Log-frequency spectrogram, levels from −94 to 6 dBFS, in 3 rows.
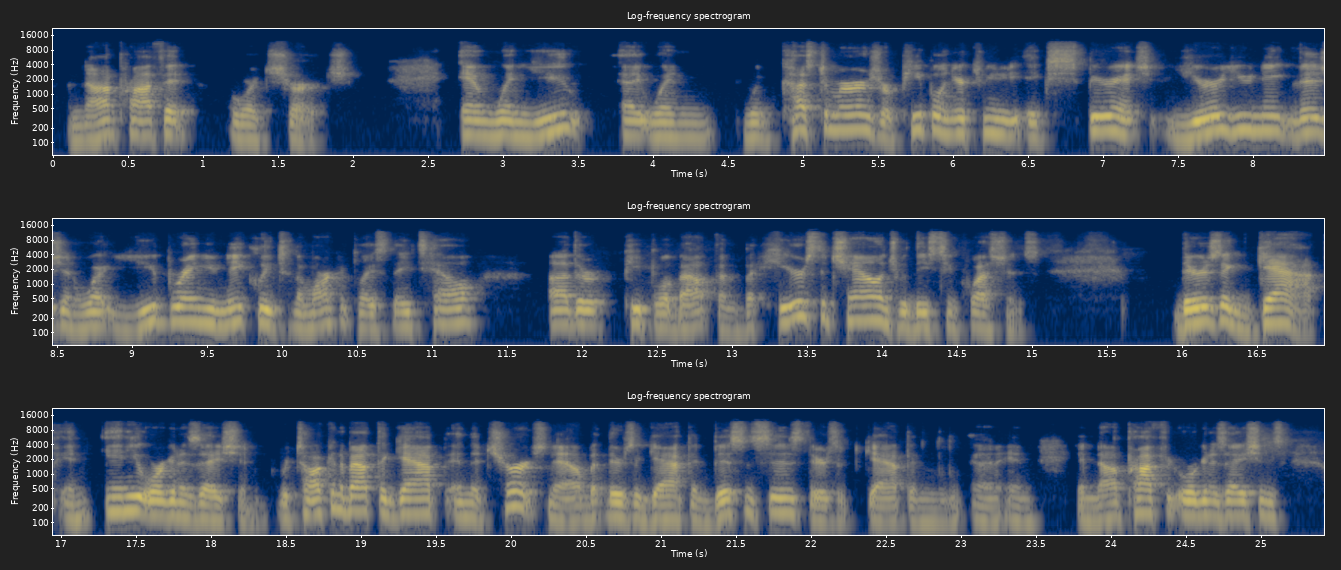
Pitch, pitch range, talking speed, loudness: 145 Hz, 125-160 Hz, 165 wpm, -24 LUFS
